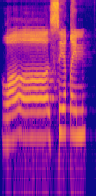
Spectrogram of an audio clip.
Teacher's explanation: الف سے پہلے دیکھیے غین ہے, حروف مستعلیہ کا ہے, اسی لیے یہاں پر الف کو موٹا پڑھیں گے.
